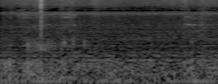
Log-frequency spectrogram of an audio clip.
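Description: Domestic cat purring, a soft, steady low rumble.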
